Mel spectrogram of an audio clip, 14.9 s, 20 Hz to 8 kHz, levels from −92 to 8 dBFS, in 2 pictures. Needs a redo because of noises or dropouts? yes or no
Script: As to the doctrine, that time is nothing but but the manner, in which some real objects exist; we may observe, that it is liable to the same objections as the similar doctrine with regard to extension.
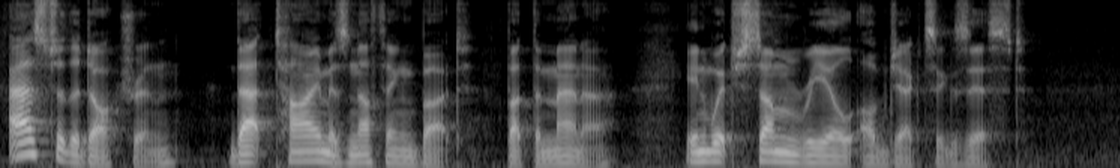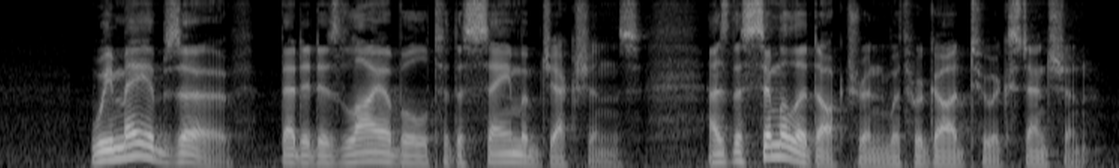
no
